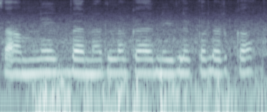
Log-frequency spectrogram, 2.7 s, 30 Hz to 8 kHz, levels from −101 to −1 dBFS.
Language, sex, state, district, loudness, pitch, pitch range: Hindi, female, Uttar Pradesh, Lucknow, -17 LUFS, 210 Hz, 205-215 Hz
